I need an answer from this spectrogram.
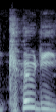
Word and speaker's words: Cote: it right no Amy Cody tonight unless something drastic change my name it's like Katie like you say it like a d but it's a t or at least that's how we pronounce it but here's what I'm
